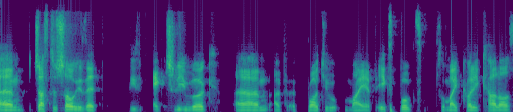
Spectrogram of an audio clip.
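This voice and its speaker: A man's very deep, low voice at a moderate pace, monotone and flat, with big swings in loudness. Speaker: trading coach. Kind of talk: webinar presentation.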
